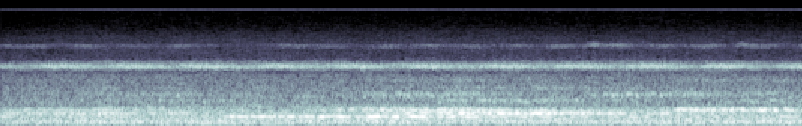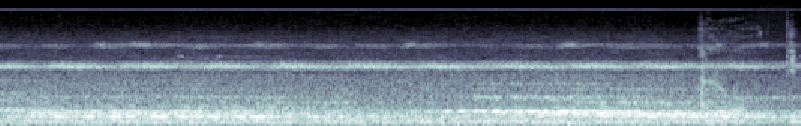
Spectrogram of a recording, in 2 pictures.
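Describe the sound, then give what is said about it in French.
A steady, dense chorus of crickets drones continuously, its pitched tones slowed into sustained, choir-like hums layered over a low rumbling wash, with no voices present. “des grillons dont le son était ralenti pour ressembler à celui d'une chorale”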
